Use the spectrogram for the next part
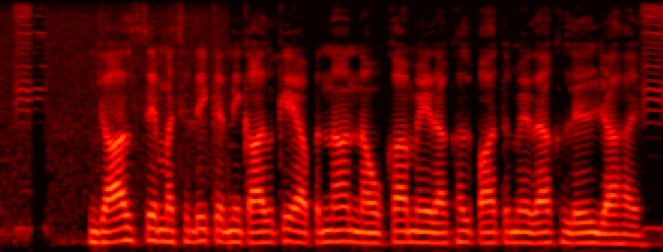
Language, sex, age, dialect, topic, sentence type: Magahi, male, 18-24, Central/Standard, agriculture, statement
